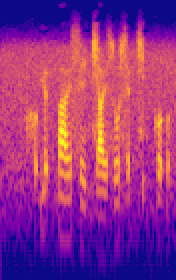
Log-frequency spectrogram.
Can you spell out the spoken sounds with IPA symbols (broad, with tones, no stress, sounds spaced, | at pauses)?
h ʊ˦ ʔ j ɪ˦ ʔ p a˦ ɪ̯ sʰ i˨ d͡ʑ a˨ ɪ̯ sʰ u˦˨ sʰ ɪ˦ ʔ t͡ɕ ɪ˦ ʔ k ʊ˦ ʔ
